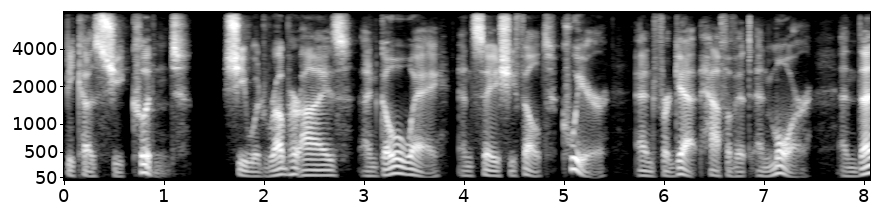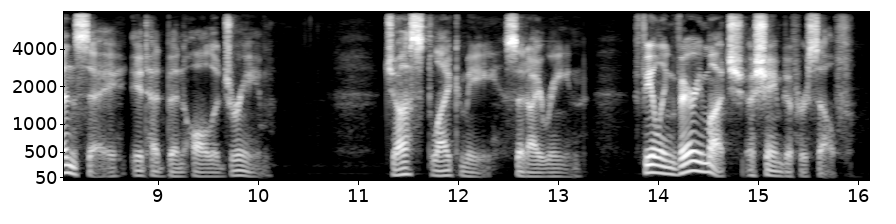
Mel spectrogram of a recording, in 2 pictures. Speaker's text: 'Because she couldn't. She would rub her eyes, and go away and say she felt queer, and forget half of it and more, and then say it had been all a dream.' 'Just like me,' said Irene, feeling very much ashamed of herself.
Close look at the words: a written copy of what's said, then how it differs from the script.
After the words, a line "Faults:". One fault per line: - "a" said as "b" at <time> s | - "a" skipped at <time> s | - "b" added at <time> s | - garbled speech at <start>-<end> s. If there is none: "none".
'Because she couldn't. She would rub her eyes, and go away and say she felt queer, and forget half of it and more, and then say it had been all a dream.' 'Just like me,' said Irene, feeling very much ashamed of herself.
Faults:
none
